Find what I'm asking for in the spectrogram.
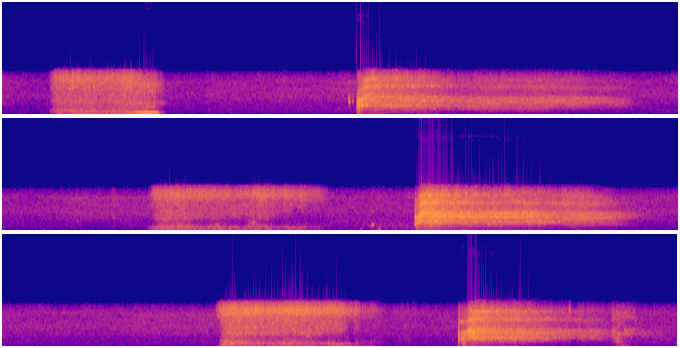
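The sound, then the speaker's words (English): Slow, deep human breathing in three full cycles, each a shorter inhale followed by a longer, drawn-out exhale, with quiet pauses between breaths. “Let's take a couple of nice deep breaths.”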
